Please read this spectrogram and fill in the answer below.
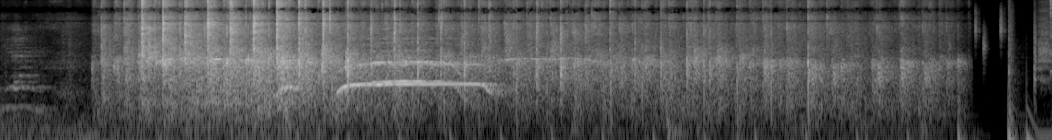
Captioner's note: applause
